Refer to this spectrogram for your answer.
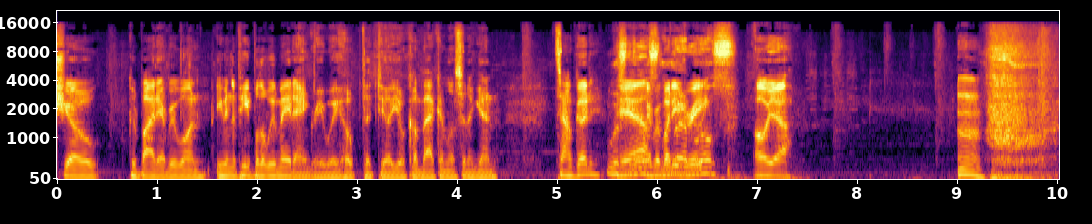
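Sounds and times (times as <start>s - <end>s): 
speech: 0.0s - 7.4s
heavy out-of-breath breathing: 4.4s - 5.0s, 8.2s - 10.0s.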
